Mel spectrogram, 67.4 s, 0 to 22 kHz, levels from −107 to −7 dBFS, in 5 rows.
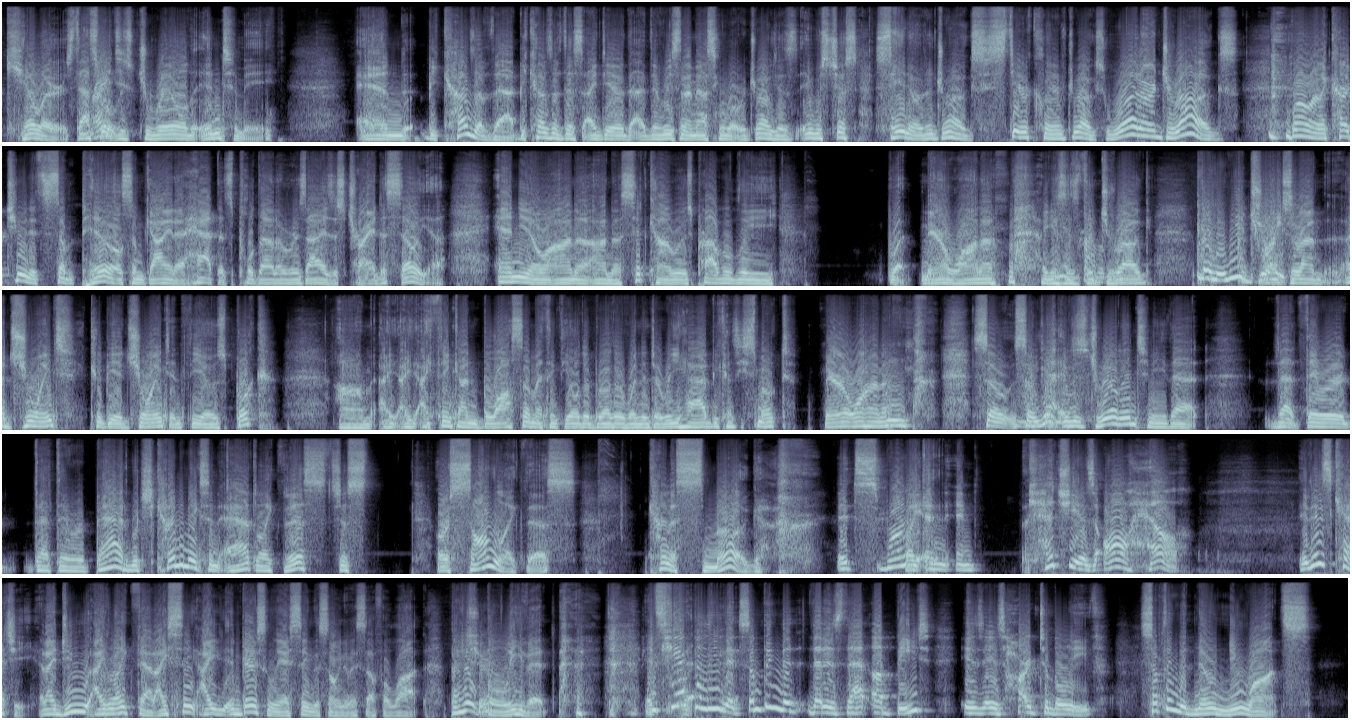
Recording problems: distortion; heavy; 7 dB below the speech

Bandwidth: 18.5 kHz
